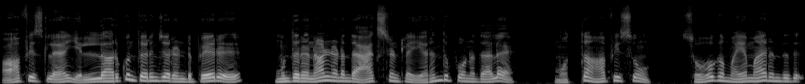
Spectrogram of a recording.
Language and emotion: Tamil, sad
